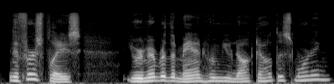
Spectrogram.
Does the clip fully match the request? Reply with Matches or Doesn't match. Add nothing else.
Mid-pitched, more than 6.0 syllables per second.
Matches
